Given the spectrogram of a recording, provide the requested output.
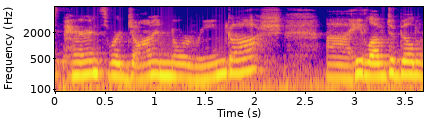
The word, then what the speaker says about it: Gosch: Um Johnny go Gosh. Go. I've heard it pronounced both ways. I'm going to go with Gosh.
